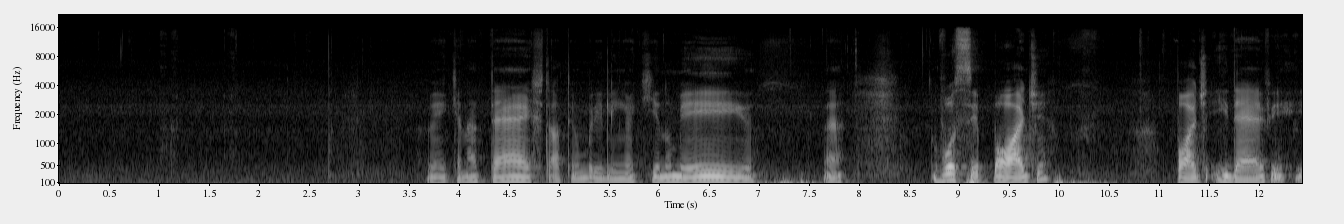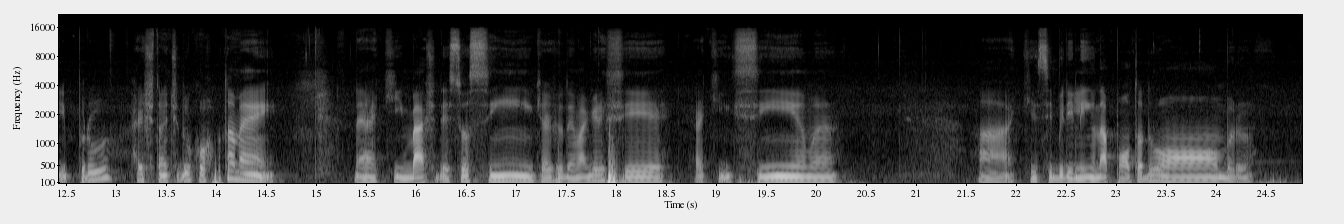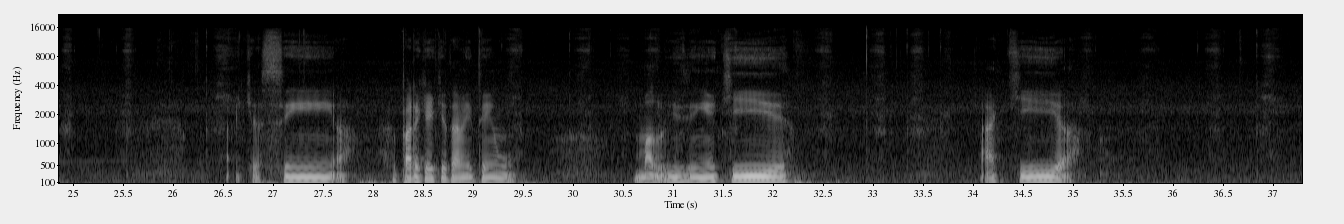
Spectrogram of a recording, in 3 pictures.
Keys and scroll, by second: 0.4 ], 2.4 ], 8.4 ctrl+-, 10.0 space, 10.8 ], 12.9 \, 17.2 ], 20.5 \, 24.2 \, 26.2 space, 28.3 ], 32.1 ], 34.0 space, 36.7 space.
